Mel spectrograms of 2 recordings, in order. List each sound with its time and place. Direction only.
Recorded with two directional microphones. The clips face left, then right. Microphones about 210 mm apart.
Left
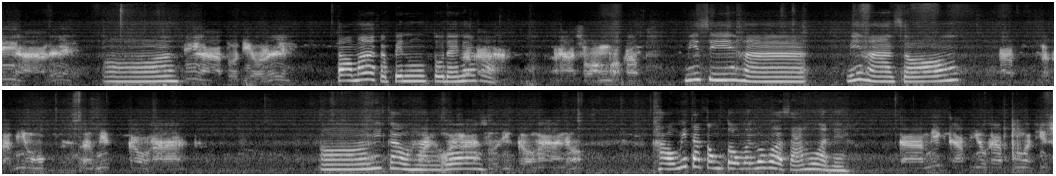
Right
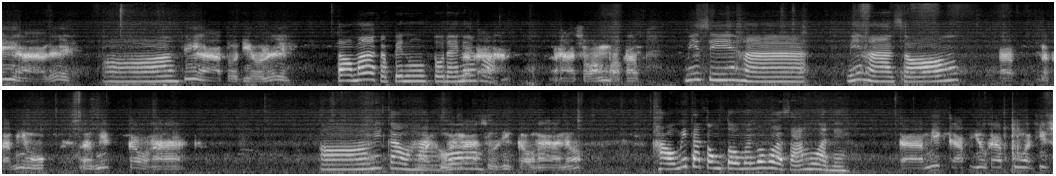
0.0 s speech: 45° right (ahead or behind)
1.0 s speech: 10° left (ahead or behind)
1.8 s speech: 45° right (ahead or behind)
3.3 s speech: 10° left (ahead or behind)
5.5 s speech: 45° right (ahead or behind)
6.8 s speech: 20° left (ahead or behind)
10.0 s speech: 45° right (ahead or behind)
13.7 s speech: 20° left (ahead or behind)
15.4 s speech: 45° right (ahead or behind)
17.0 s speech: 15° left (ahead or behind)
17.5 s speech: centre (ahead or behind)
19.5 s speech: 45° right (ahead or behind)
